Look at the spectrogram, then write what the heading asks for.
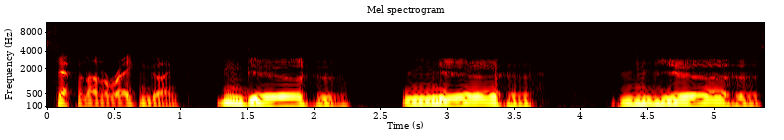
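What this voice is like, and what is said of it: Sideshow Bob impression. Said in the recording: “A very good Sideshow Bob impression.”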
